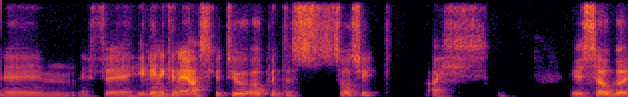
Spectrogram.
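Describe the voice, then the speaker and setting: Here a man speaks at a fairly slow pace with long, frequent pauses. His pitch is fairly high, with ordinary pitch variation. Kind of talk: online lecture. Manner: halting, many fillers.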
